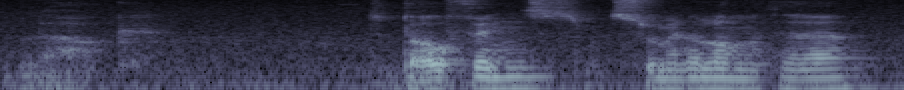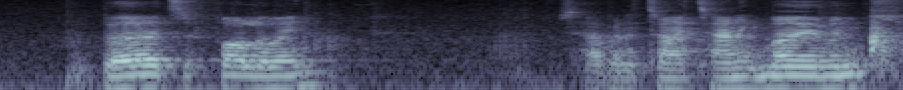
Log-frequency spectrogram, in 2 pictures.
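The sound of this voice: A man speaks at a moderate pace with a fairly low pitch and little pitch movement. His tone is fairly bright, with audible room echo.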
